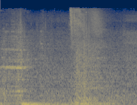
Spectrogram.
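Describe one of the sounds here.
Metal smashes with a sharp crash.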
